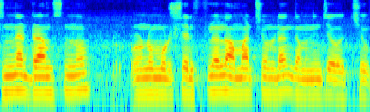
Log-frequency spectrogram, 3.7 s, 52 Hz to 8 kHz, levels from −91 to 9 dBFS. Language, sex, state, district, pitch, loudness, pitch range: Telugu, male, Telangana, Mahabubabad, 125 Hz, -20 LUFS, 120-135 Hz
